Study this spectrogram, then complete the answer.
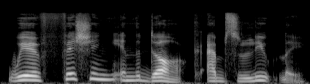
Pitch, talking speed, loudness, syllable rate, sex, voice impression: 170 Hz, 115 wpm, -20 LUFS, 4.2 syllables/s, female, feminine, middle-aged, tensed, powerful, bright, clear, fluent, intellectual, friendly, slightly elegant, lively, sharp, light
